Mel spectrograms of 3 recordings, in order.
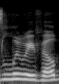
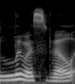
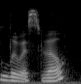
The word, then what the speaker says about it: Louisville: City, it says Louisville, but it's actually Louisville. It's in Colorado, so it's pronounced Louisville.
